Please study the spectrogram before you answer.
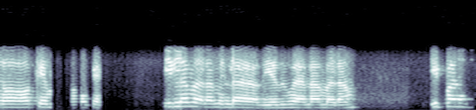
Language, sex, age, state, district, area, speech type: Tamil, female, 18-30, Tamil Nadu, Virudhunagar, rural, conversation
